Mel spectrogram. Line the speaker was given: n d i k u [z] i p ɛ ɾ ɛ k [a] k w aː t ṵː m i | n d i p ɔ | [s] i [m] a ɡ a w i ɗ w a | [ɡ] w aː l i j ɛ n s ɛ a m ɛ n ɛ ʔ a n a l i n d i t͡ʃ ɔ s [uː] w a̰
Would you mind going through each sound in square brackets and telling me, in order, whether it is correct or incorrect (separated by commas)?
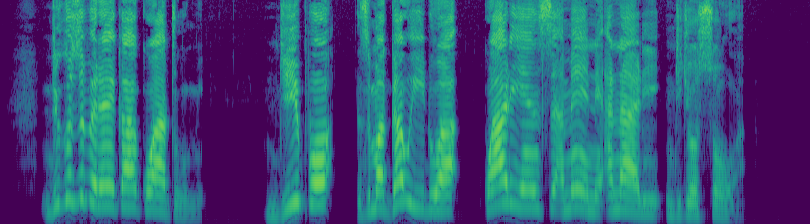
correct, correct, incorrect, correct, incorrect, incorrect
